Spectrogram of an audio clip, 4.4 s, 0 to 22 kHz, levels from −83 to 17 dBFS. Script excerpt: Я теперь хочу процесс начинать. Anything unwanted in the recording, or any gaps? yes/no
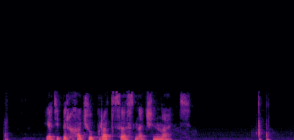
no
